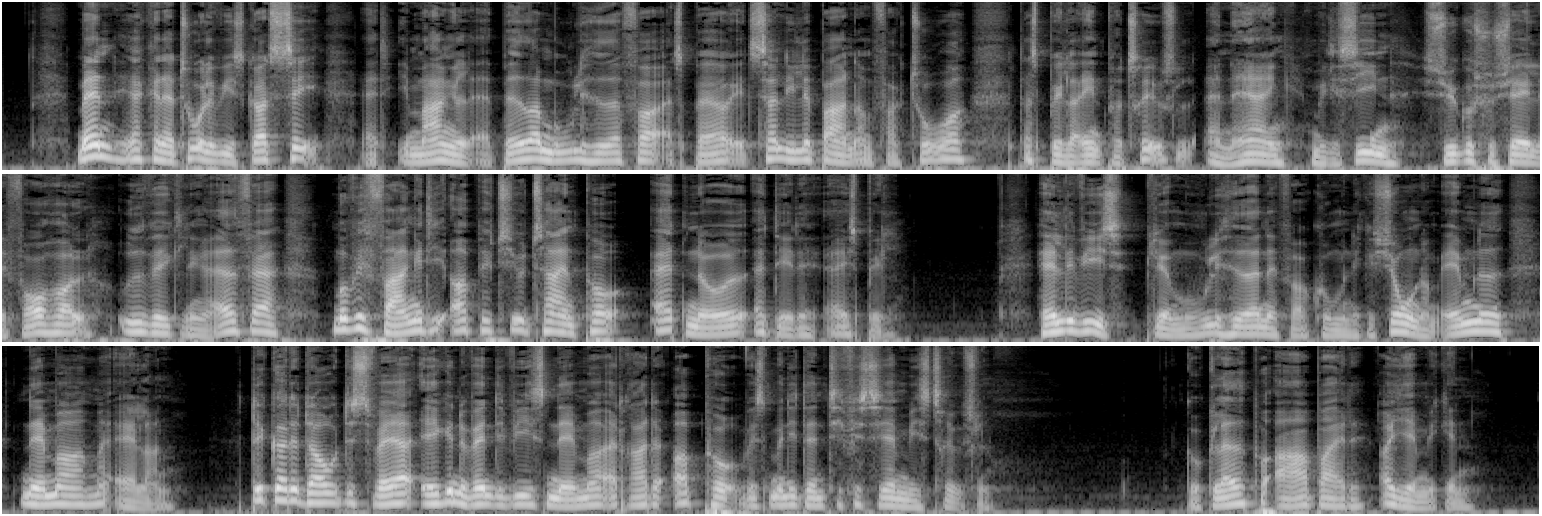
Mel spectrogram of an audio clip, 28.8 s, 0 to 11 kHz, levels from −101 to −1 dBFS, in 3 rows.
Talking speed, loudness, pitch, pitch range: 165 wpm, -24 LUFS, 120 Hz, 105-135 Hz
